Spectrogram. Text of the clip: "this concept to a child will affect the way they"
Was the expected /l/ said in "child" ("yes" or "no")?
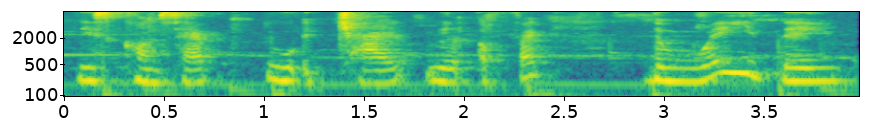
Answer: yes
